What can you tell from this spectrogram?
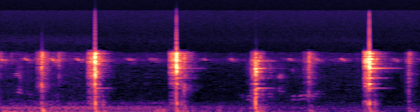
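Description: A series of sharp knocks, roughly one a second, close to a CCTV camera's microphone, with faint voices behind.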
